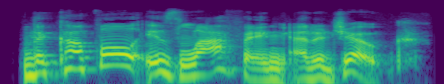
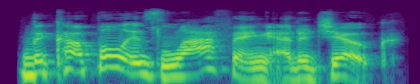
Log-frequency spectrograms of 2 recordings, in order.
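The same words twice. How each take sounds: The two takes are said the same way.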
